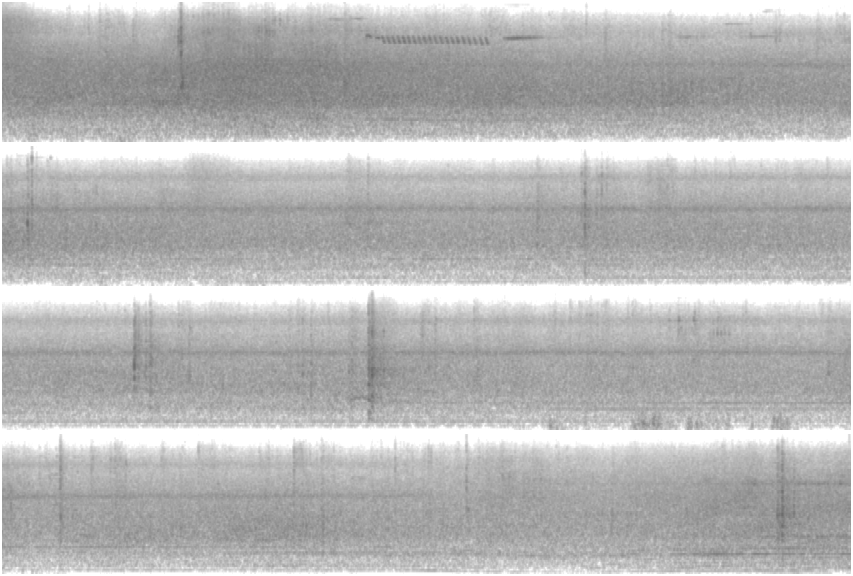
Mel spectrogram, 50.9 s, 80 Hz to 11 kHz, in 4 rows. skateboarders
29.7 32.7, 37.8 50.9

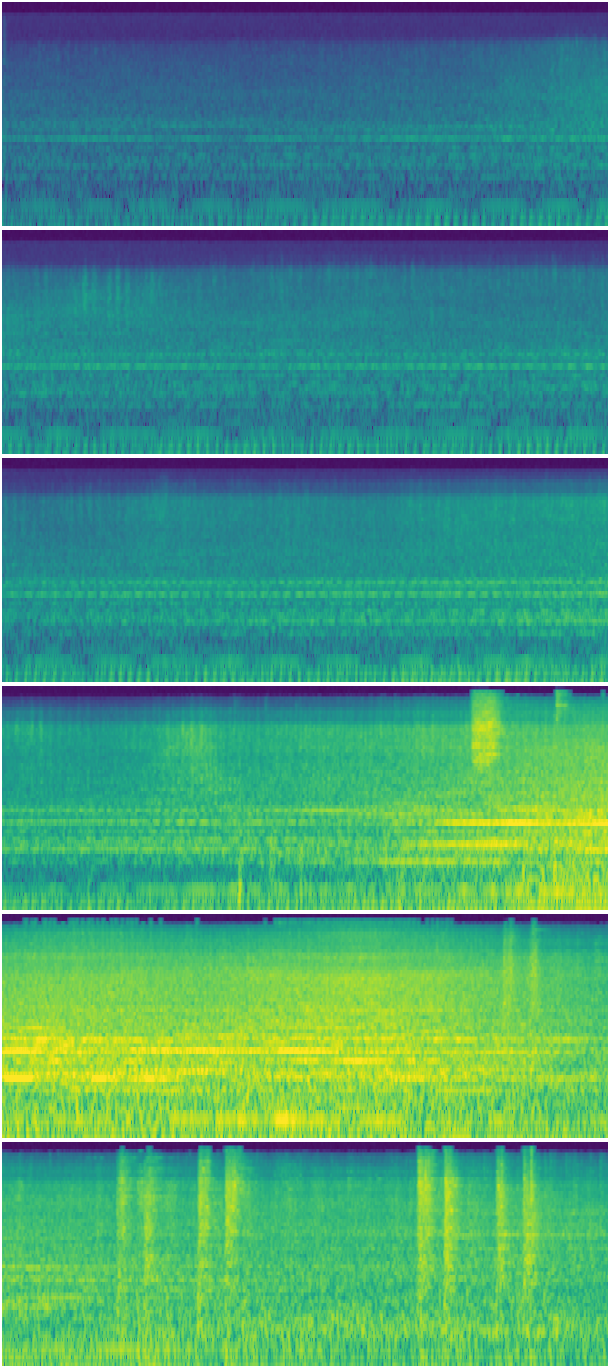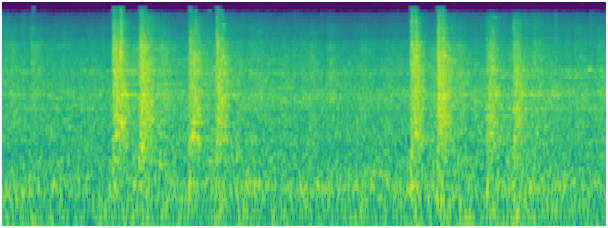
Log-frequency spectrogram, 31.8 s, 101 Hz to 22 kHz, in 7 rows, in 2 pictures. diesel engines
11.0 31.8

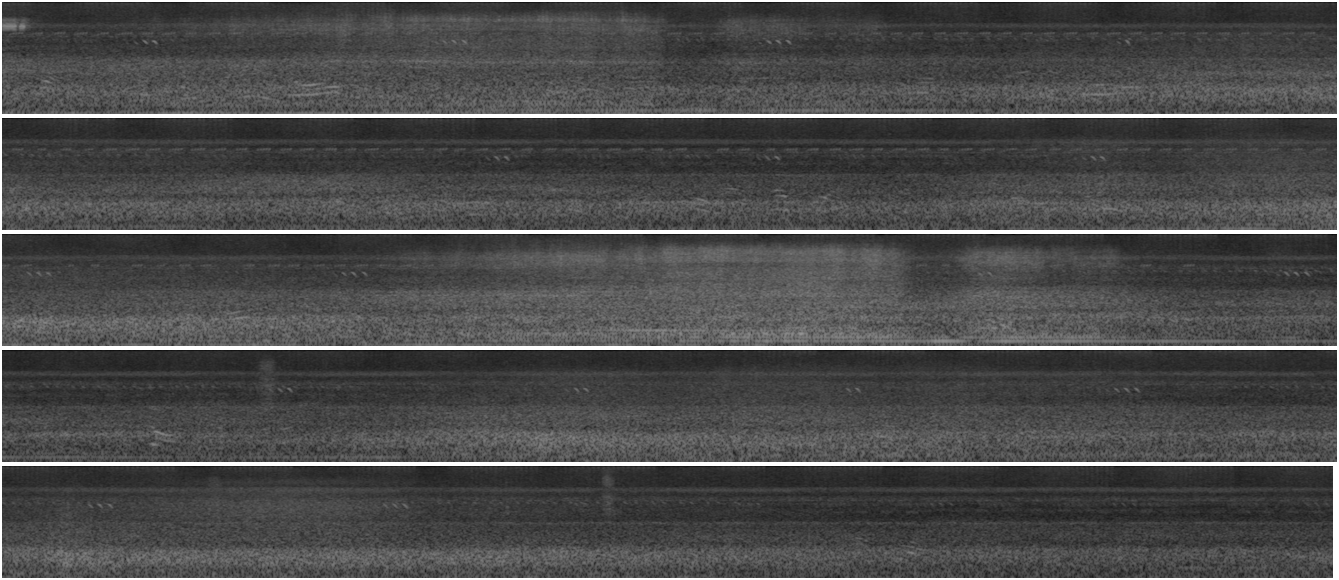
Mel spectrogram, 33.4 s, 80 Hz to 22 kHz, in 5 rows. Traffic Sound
0.0 5.5, 11.8 33.0

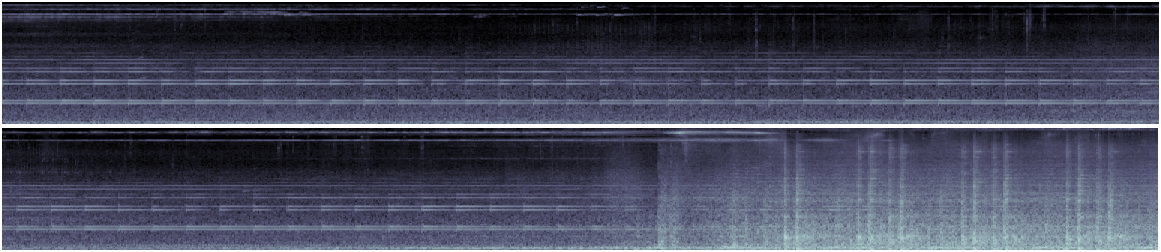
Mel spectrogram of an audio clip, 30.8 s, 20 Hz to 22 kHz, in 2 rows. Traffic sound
19.0 30.8

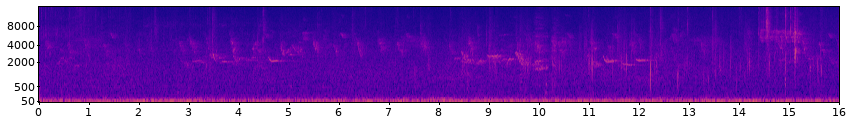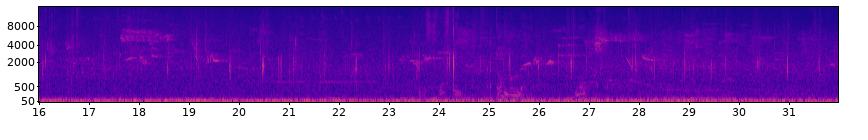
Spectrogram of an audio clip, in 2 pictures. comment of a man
23.6 26.0, 26.6 27.4

